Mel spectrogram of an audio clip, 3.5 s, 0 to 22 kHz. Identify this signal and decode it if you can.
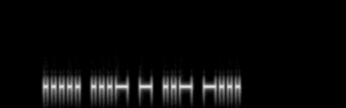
Morse code, heard as a keyed tone, about 30 wpm, 700 Hz. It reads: 5VTUB
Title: Five Challenging Letter-Number Combinations 30wpm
